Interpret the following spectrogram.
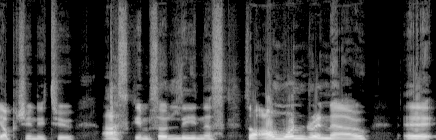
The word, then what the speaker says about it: Linus: name because you know I was pronouncing it Linus access and I'll ask you how you pronounce it he said leanness so where are are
